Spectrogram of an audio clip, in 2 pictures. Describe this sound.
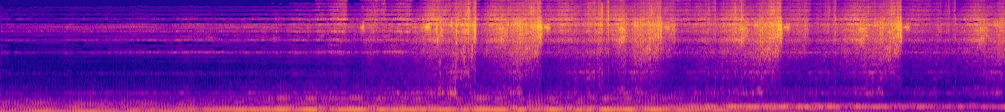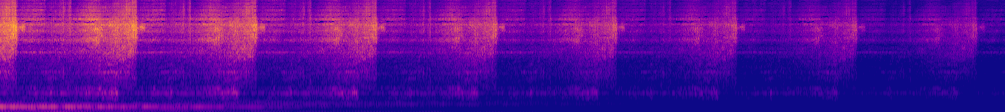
A very dark and brooding multi-sampled synth pad. Evolving and spacey. Each file is named with the root note you should use in a sampler.
dark, multi-sample, ambient, synth, multisample, granular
